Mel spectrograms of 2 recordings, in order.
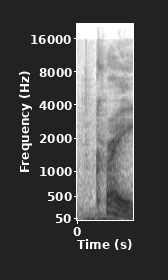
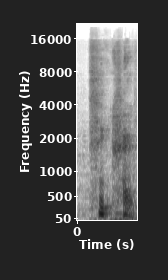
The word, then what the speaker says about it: Craig: So his name's Craig, but he was saying people pronounce it like Greg, but with a K. Craig And he said that kind of annoyed...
